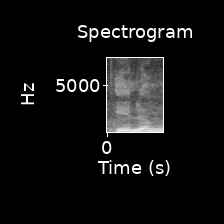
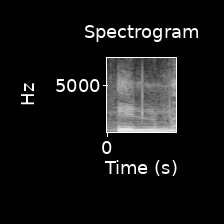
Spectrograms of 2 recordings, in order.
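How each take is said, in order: First: علم as two syllables "i-lam"; wrong pronunciation. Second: علم as one syllable "ilm"; correct pronunciation. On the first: Teacher rejecting the common reading, علم said "i-lam". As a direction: say علم with a vowel before m, "ilam". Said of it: "اس کا تلفظ علم نہیں ہے". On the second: Teacher giving the proper reading, علم said "ilm". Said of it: "علم نہیں ہے بلکہ". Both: Shown as a demonstration.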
